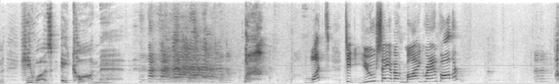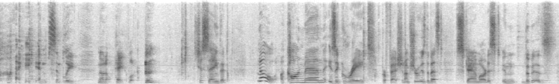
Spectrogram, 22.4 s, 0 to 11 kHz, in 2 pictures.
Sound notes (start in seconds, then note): 2.8 audience laughter; 5.4 scoffs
